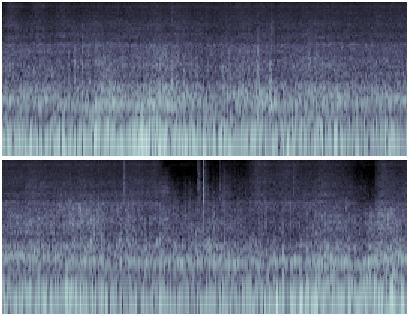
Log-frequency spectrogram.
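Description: Mountain bike rolling fast over dirt singletrack: steady tyre roar and rattle of the bike, with wind rumbling on the microphone. A couple of sharp clacks sound near the end as the bike jolts over bumps.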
